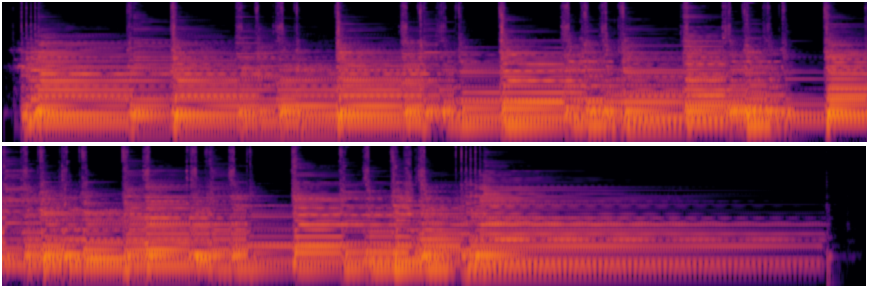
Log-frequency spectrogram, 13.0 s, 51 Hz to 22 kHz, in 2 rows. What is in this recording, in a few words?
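Rode NTR Acoustic Guitar 50cm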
